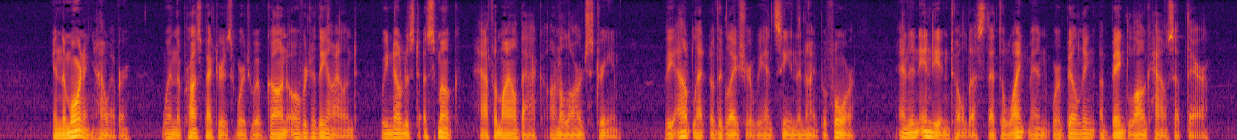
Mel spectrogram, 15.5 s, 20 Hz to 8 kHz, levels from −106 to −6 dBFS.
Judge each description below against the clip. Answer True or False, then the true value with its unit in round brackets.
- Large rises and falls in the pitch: False (3.4 semitones)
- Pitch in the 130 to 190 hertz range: False (75 Hz)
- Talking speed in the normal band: False (215 wpm)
